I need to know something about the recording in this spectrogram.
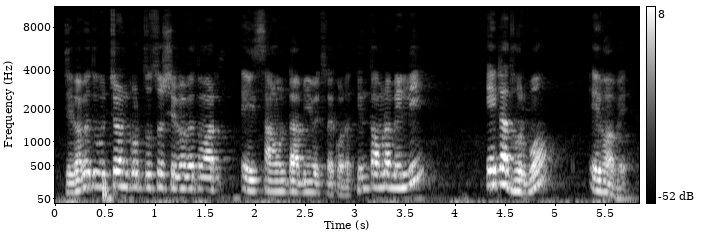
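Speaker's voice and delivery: usual speaking voice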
